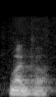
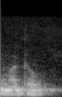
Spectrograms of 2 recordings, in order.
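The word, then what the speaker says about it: मध्व: Interestingly, many devotees bring up this point here, but it's Madhva Charya, Madhva, and it's not Madhu.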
